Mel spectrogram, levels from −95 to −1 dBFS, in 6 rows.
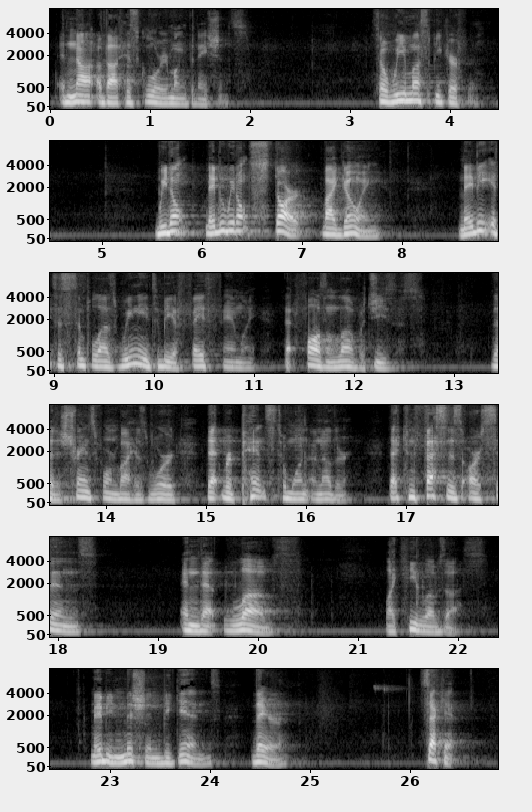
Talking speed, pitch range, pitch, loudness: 145 wpm, 120-140 Hz, 125 Hz, -25 LUFS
